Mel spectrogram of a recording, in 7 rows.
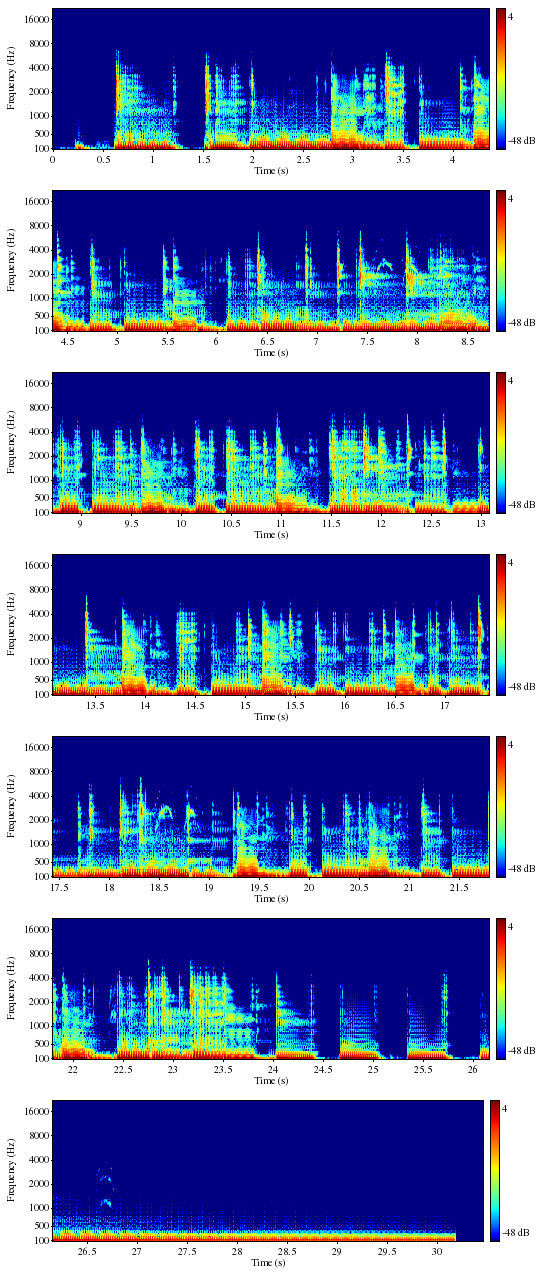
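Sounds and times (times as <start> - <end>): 
bassline: 0.0 - 30.2.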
